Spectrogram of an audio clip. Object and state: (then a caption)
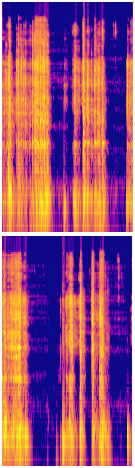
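Hollowed-out pumpkin, inner wall scraped. Fingertips scrape and rub the inner flesh wall of a large, mostly emptied orange pumpkin with an open top, while the other hand holds the rim. Short bursts of wet, rasping scratches with a bright, hissy edge alternate with brief silences. The scrapes stop quickly, with almost no hollow ring after each one.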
